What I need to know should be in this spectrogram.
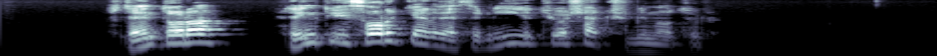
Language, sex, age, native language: Icelandic, male, 50-59, Icelandic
